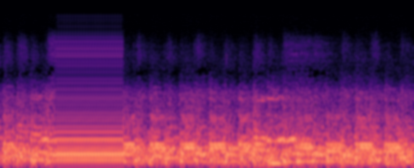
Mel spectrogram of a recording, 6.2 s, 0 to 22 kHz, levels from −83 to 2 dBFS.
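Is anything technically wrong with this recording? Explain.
Yes. A system hang loop runs from 0.86 to 1.86 s. The system froze while the hardware kept replaying one 23.2 ms buffer, which fits a 1024-sample buffer. That loop repeats at 43.1 Hz, so it sounds like a steady buzz. About a second of audio is lost.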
